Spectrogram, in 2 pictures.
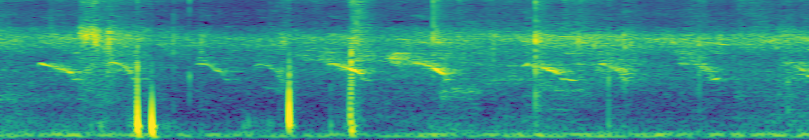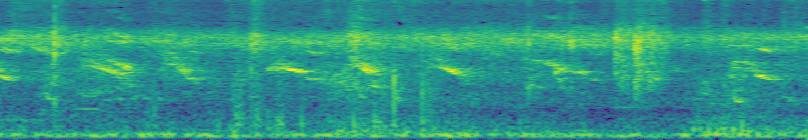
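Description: A bird chirping over and over, short falling chirps about three a second, over a low steady rumble. Three sharp knocks in the first two seconds are the loudest sounds.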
